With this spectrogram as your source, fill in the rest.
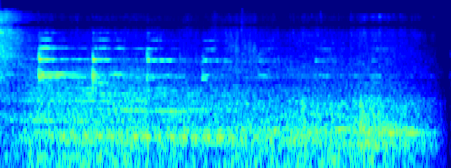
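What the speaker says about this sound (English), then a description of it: "We have the Amtrak qualification run coming south." An Amtrak train passes on a winter qualification run near Rock Road, just south of Plattsburgh. It makes a loud, close rumble with rhythmic clickety-clack wheel beats and high squealing tones, then fades at the end.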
